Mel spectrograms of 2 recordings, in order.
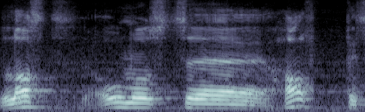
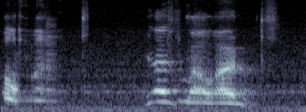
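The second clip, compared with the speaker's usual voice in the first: very high voice, muffled as through a door; 3 dB quieter than usual. Voicing someone behind a bolted door answering a knock: muffled voice. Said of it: "You hear a muffled voice".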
